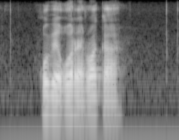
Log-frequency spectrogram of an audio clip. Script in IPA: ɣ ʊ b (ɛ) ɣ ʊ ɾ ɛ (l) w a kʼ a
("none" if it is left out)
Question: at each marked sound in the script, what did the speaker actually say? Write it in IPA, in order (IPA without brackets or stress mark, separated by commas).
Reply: ɛ, r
